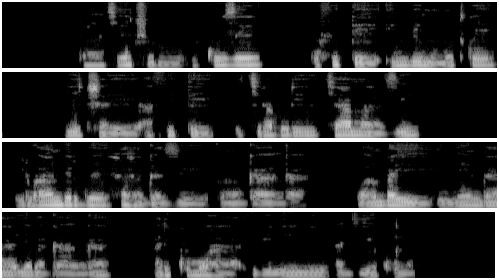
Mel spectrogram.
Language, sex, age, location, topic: Kinyarwanda, male, 25-35, Kigali, health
